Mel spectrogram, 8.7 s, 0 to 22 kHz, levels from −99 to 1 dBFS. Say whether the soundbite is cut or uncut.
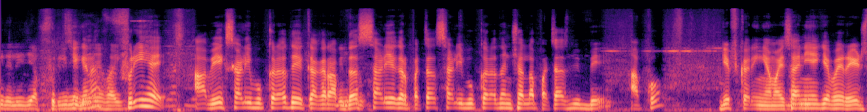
uncut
